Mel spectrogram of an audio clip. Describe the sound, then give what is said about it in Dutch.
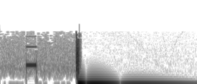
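A single short electronic beep from a telephone sounds over a steady background hiss, followed by a sharp click as the noise cuts off into silence. “Volgens mij is die telefoon.”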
